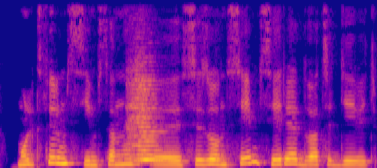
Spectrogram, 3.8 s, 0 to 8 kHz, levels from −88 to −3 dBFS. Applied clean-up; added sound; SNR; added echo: none; Bowed string instrument; 5 dB; none.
